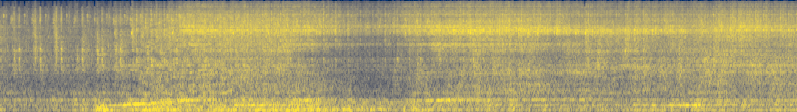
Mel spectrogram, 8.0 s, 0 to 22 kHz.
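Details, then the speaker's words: 2009 Dodge Ram 1500 4x4 with 5.7 Hemi V8, ticking since its rebuild: a quick rev settles to idle with a light, fast, steady tick, loudest at idle, with the microphone on the brake line. Suspected left-side valvetrain. "So it seems that the noise is loudest at an idle."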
